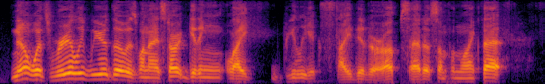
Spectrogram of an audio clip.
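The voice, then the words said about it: Mixed English and Southern US accent. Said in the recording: “Manchester and Tennessee. So, very messed up accent”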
